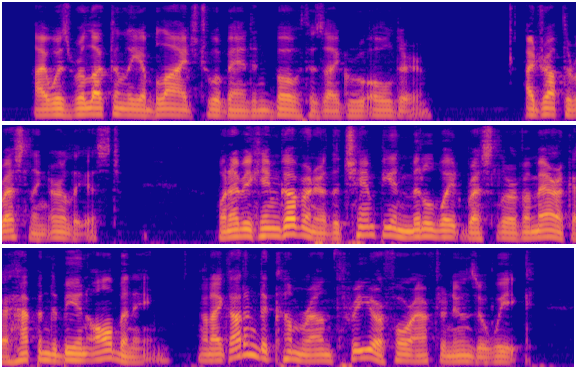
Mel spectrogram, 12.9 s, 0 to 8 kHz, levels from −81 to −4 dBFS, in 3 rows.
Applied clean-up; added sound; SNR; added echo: none; none; none; none.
